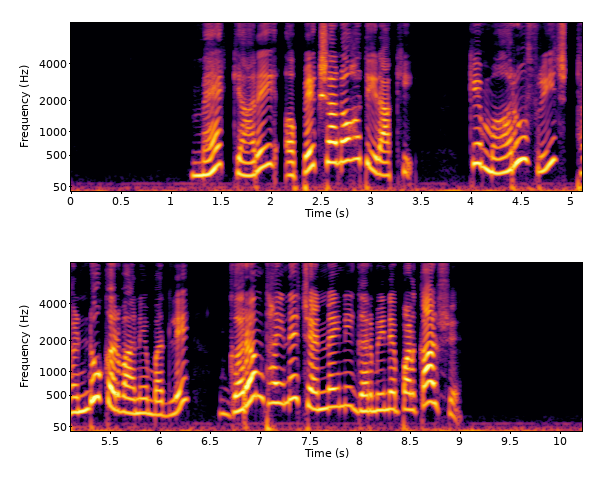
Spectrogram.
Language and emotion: Gujarati, surprised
